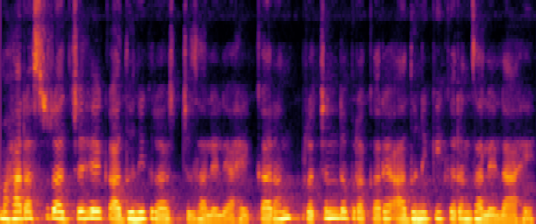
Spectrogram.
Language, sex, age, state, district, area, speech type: Marathi, female, 45-60, Maharashtra, Amravati, urban, spontaneous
